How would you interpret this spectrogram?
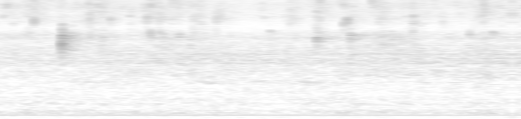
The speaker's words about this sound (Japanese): じゃあ一旦シャワー止めますね。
